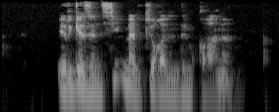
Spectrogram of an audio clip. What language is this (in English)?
Kabyle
